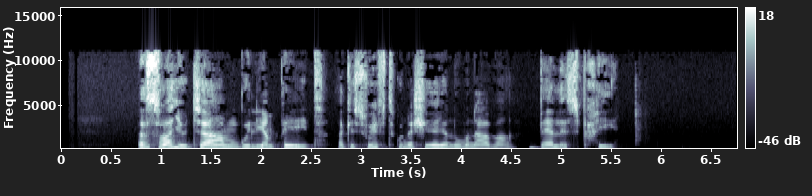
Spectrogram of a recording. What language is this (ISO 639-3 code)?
cat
